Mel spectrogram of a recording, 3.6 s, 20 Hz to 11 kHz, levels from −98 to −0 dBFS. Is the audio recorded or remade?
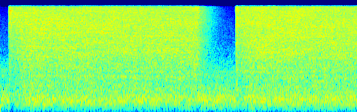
recorded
